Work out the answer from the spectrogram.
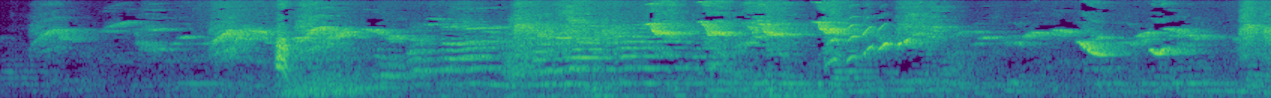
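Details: Oriental magpie-robin delivering a continuous, energetic stream of its full repertoire: mixed whistles, buzzy chatter and rapid varied notes with few breaks.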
